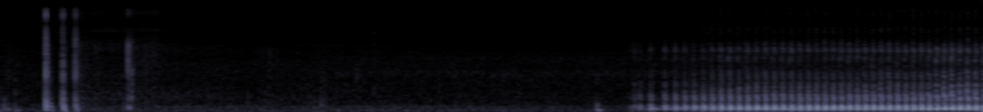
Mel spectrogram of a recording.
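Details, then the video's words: A French bulldog snores. After about three seconds of near quiet with a few clicks, a loud, low, rattling snore builds and holds to the end. "French bulldog snoring"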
